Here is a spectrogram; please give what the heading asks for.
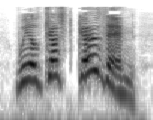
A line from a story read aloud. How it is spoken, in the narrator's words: Harry called desperately to Aragog, hearing leaves rustling behind him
